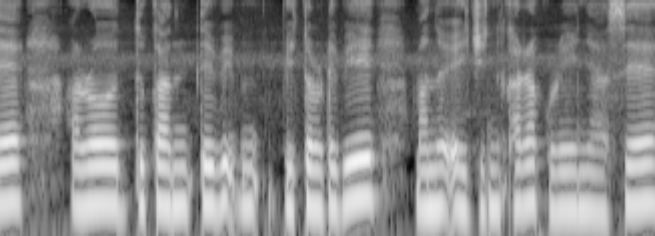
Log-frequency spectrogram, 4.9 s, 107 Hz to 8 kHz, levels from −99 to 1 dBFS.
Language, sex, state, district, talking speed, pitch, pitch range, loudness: Nagamese, female, Nagaland, Kohima, 145 wpm, 190 Hz, 180-200 Hz, -15 LUFS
